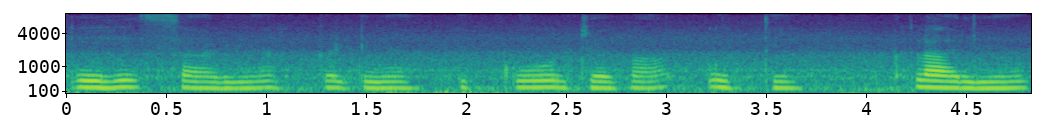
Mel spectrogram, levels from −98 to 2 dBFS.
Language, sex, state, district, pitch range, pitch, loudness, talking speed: Punjabi, female, Punjab, Kapurthala, 185-200 Hz, 195 Hz, -19 LUFS, 85 wpm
